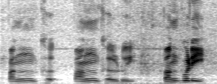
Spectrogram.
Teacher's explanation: नाक और हवा दोनों से यहां पे निकल सॉरी यहां पे नाक और मुख जो है दोनों से यहां पे हमारी हवा निकल रही है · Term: अनुनासिक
